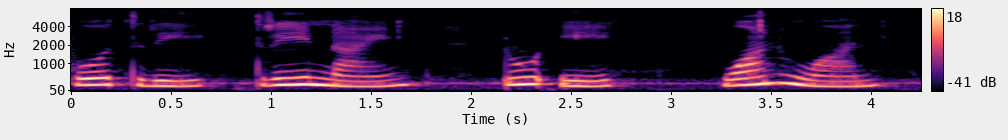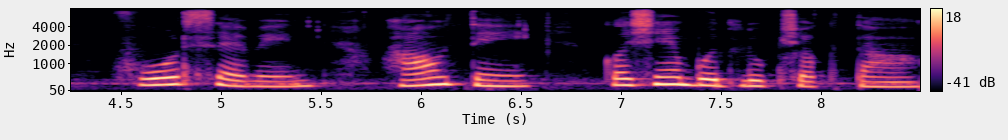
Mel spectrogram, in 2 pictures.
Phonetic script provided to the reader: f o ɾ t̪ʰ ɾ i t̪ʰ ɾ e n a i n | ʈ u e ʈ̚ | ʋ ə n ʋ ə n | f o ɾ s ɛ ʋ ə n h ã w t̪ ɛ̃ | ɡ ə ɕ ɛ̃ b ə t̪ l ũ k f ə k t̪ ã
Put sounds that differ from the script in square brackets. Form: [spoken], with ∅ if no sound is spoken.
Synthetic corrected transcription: f o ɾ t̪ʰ ɾ i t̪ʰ ɾ [i] n a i n | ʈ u e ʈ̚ | ʋ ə n ʋ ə n | f o ɾ s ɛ ʋ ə n h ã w t̪ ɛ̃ | [k] ə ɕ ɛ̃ b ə [d̪] l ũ k [ɕ] ə k t̪ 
